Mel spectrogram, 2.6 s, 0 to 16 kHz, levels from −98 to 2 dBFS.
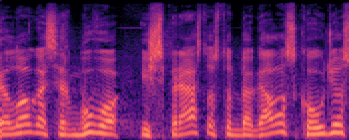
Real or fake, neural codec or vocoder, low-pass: real; none; 14.4 kHz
